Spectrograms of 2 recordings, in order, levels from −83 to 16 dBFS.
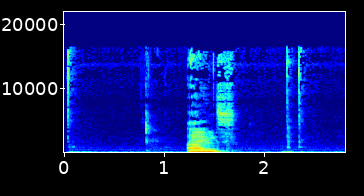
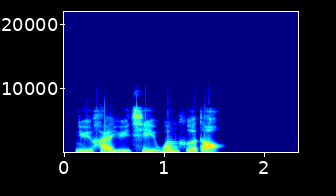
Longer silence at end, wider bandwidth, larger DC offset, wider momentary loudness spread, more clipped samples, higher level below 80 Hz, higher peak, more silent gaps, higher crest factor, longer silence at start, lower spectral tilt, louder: second, 0.4 s vs 0.75 s; first, 17 kHz vs 10 kHz; second, under 0.1% vs 0.4%; first, 26 LU vs 9 LU; neither; first, -38 dBFS vs -62 dBFS; about the same, -2 dBFS vs -4 dBFS; neither; about the same, 22 dB vs 22 dB; about the same, 0.05 s vs 0.1 s; first, -5.5 dB/octave vs -3 dB/octave; first, -19 LUFS vs -24 LUFS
